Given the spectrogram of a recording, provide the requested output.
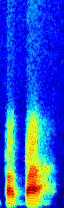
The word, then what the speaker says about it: papá: con un papa, sino con un papá, con acento en la última A.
